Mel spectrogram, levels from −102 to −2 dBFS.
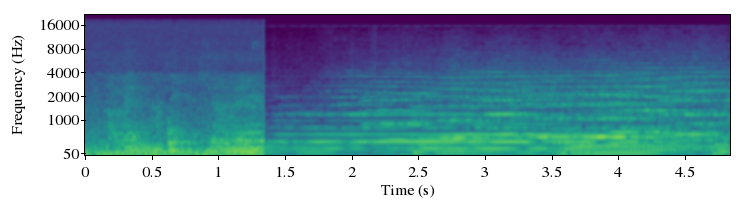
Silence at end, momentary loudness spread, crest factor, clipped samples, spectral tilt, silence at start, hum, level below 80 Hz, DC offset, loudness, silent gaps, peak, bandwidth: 0 s; 9 LU; 16 dB; under 0.1%; -8 dB/octave; 0 s; none; -38 dBFS; under 0.1%; -29 LUFS; none; -12 dBFS; 17.5 kHz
